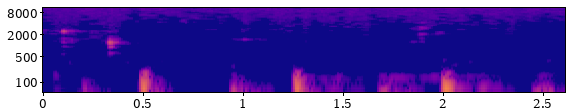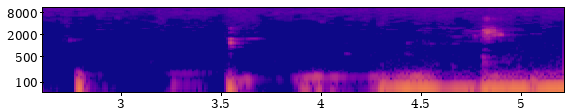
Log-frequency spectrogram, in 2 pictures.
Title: heartbeat while lying on my left side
